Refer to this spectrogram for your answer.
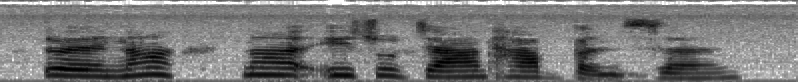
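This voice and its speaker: A woman's high voice moves with lively intonation. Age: young. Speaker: artist. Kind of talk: casual interview. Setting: remote call.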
